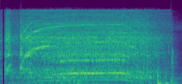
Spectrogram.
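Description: A mixer whirring steadily as flour is blended into apple pie batter, a loud continuous motor drone holding for about three seconds with no talk.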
